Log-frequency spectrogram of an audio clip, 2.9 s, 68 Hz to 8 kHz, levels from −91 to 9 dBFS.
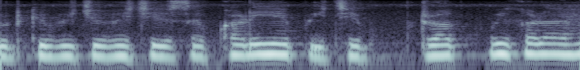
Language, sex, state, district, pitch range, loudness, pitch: Hindi, female, Haryana, Charkhi Dadri, 175-200 Hz, -14 LUFS, 180 Hz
